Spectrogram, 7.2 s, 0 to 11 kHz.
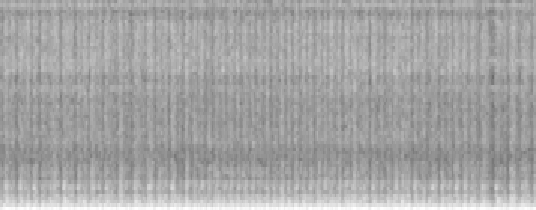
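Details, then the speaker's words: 1969 Cutlass twin-turbo V8 just after first start, blow-off valves not fitted: loud idle with a heavy, slightly uneven low pulse and shaking; rough running expected because it has no MAF or O2 sensors. "She gonna run rough. She does really rough because she don't have a MAF and O2 sensors."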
